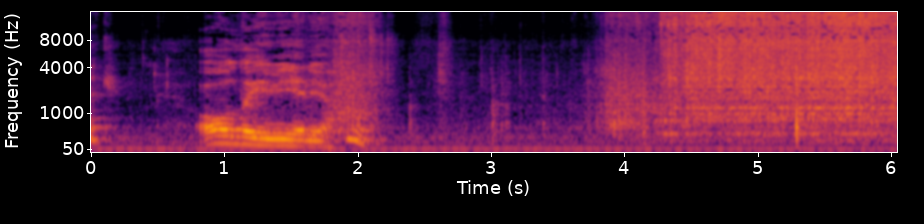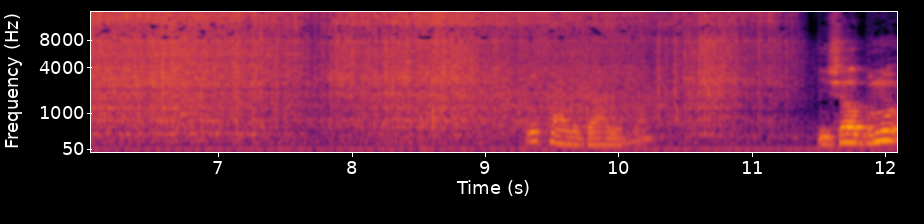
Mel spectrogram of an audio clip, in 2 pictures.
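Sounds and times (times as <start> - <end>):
coffee beans rattling into hopper: 3.6 - 11.8.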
